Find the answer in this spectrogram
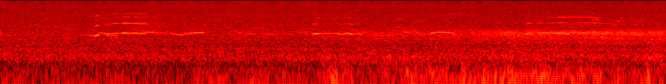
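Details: Long-eared owl chicks, at least two if not three, heard on an evening outing on an island, giving thin, high, squeaky calls a second or so apart, answering each other over a steady hiss of night noise.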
